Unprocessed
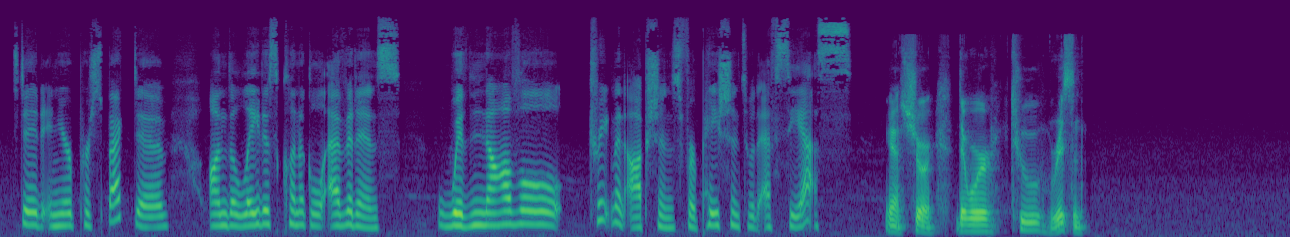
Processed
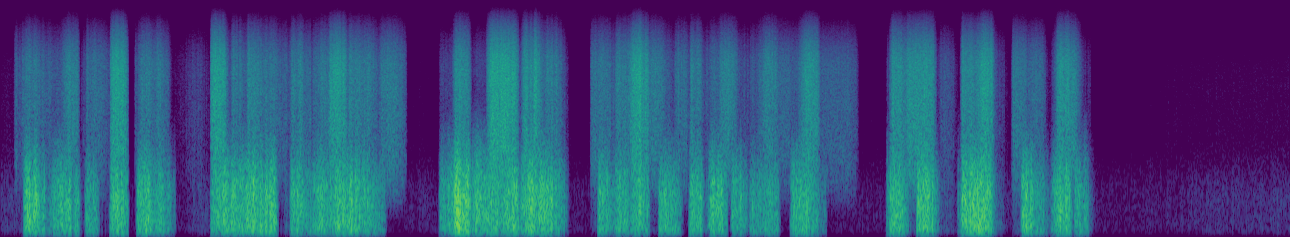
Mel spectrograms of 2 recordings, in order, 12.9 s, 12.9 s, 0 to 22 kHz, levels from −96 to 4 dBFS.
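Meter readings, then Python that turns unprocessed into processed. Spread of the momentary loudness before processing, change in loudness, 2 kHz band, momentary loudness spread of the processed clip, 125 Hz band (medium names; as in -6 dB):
13 LU, +2.5 dB, +2.5 dB, 13 LU, +6.5 dB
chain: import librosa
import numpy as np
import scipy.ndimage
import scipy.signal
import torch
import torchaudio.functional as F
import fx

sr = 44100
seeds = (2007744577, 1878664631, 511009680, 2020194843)

y = fx.dereverb_blind(x, sr, rt60_s=1.6)
y = fx.room_early_taps(y, sr, ms=(34, 60, 78), db=(-4.0, -4.0, -5.0))
y = fx.noise_vocoder(y, sr, seeds[0], bands=2)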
